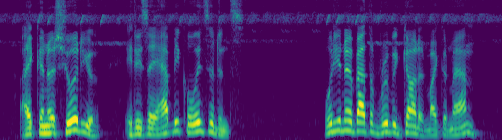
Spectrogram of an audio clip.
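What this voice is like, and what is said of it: Put-on Indian accent. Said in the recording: “But you have an Indian accent.”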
